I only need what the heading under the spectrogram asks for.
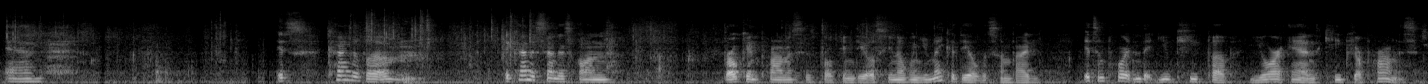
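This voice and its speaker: A man hosting a children's story time, reading aloud with chatty, halting, informal asides. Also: fairly low pitch, a little mellow, poor audio. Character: friendly costumed superhero storyteller. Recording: noticeable background noise.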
